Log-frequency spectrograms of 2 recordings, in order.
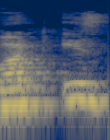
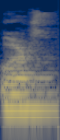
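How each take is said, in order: First: It is said as two full separate words. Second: It is said as one short contracted word. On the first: "হোয়াট ইজ না বলে" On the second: "হোয়াটস বলছেন"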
